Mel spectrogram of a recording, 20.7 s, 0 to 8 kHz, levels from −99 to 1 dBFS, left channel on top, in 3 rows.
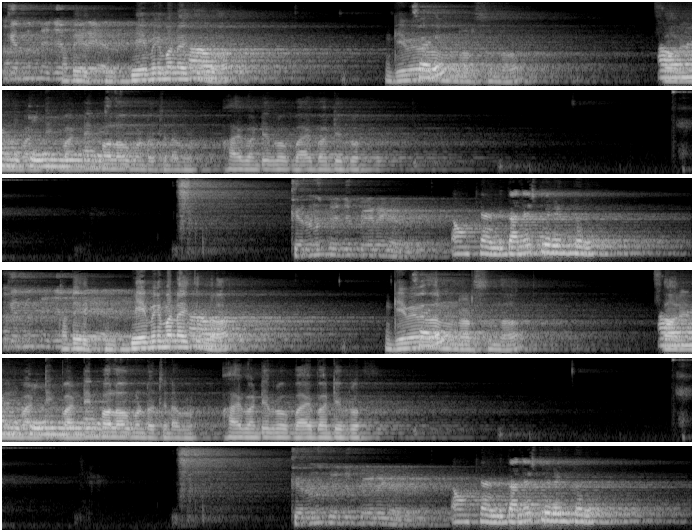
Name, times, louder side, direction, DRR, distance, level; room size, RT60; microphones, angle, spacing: voice 1, 0.0-1.2 15.5-15.8 16.7-17.9, left 2 dB, 25° left, 0 dB, 1.1 m, -35 dB
voice 2, 0.6-2.3 3.8-5.2 6.6-8.8 9.1-10.5, right 4 dB, 55° right, 10 dB, 0.4 m, -27 dB
voice 3, 6.6-7.9 18.3-19.7, equal, 10° left, 3 dB, 0.6 m, -24 dB
14.0 x 12.0 x 4.9 m, 2.7 s
head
